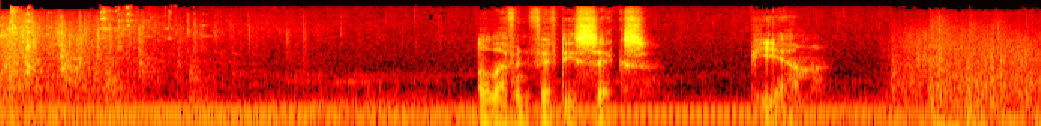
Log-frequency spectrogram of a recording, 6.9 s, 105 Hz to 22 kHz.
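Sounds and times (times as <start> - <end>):
glass shattering: 0.0 - 2.1
steady low droning hum: 0.0 - 6.9
speech: 3.2 - 4.4, 5.0 - 5.5.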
